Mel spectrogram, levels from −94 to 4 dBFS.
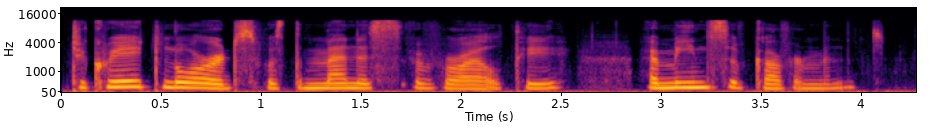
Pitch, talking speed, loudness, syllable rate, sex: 220 Hz, 170 wpm, -16 LUFS, 4.8 syllables/s, female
